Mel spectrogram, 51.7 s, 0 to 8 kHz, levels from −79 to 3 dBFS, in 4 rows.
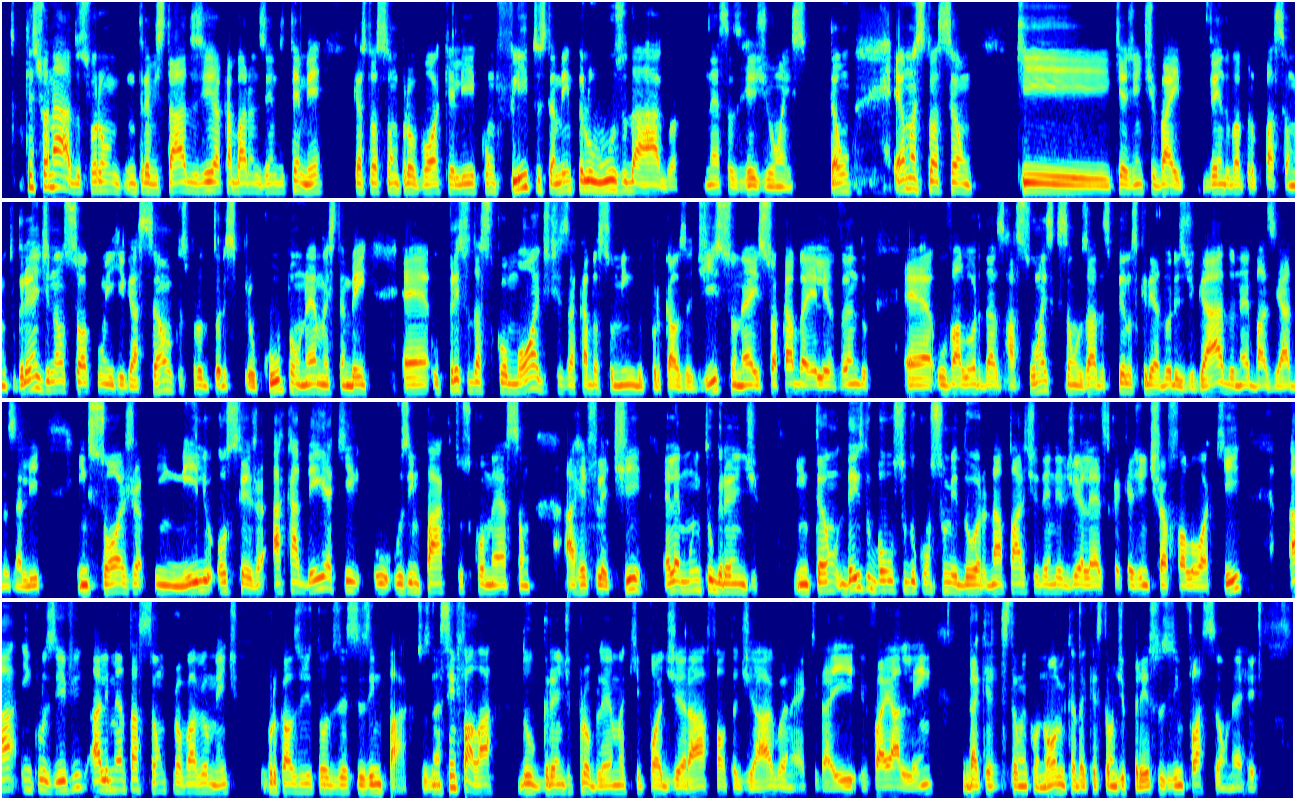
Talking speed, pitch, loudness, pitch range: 175 wpm, 115 Hz, -19 LUFS, 105-125 Hz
